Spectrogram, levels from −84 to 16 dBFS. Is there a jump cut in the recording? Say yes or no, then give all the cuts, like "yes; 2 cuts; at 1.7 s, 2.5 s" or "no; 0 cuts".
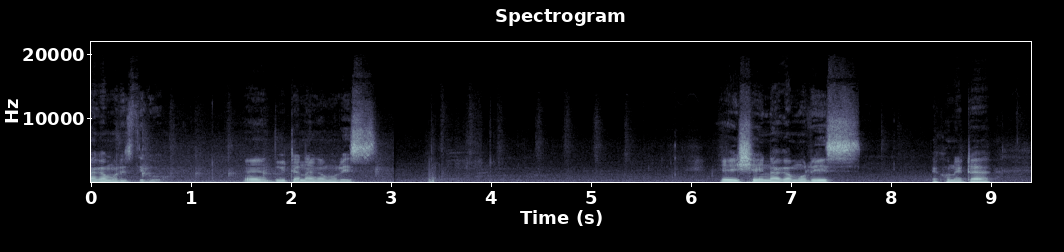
yes; 2 cuts; at 3.0 s, 8.5 s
